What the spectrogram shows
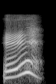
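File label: Vox Japanese; Artemia; kingsraid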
